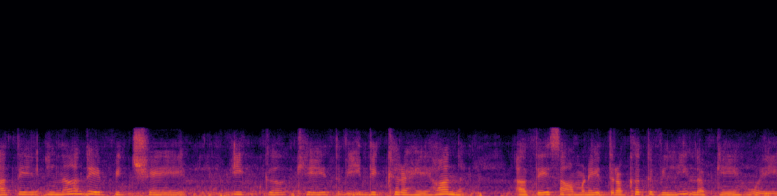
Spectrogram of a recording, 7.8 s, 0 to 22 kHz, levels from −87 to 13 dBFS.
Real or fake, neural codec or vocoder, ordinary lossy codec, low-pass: fake; codec, 16 kHz, 4.8 kbps, FACodec; none; none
